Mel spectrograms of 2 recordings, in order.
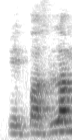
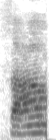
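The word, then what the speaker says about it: psalm: यदि पी के बाद या यस शब्द आए तो वर्ड है, शब्द नहीं कहते, वर्ड कहेंगे। एस वर्ड आए तो, यस अक्षर आए तो, अक्षर आए तो नहीं करते, पी का उच्चारण सामान्यतः नहीं करते, उच्चारण नहीं करते, जैसे उच्चारण नहीं करते, जैसे पी ए यल, यहाँ पर यल की बात होती है, लेकिन पी एस ए यल कहते हम लोग। पसलम, पसलम नहीं पढ़ेंगे, इसको शाम पढ़ेंगे, शाम।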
